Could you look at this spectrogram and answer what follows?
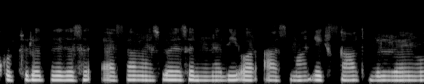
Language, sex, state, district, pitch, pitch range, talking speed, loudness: Hindi, female, Uttar Pradesh, Gorakhpur, 200 Hz, 195-205 Hz, 210 wpm, -18 LUFS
